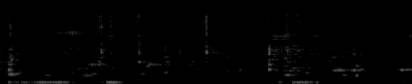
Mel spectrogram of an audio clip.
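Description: Faint computer keyboard typing: keystrokes clicking in short irregular runs.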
